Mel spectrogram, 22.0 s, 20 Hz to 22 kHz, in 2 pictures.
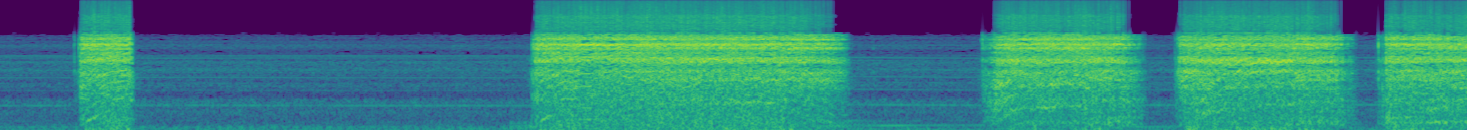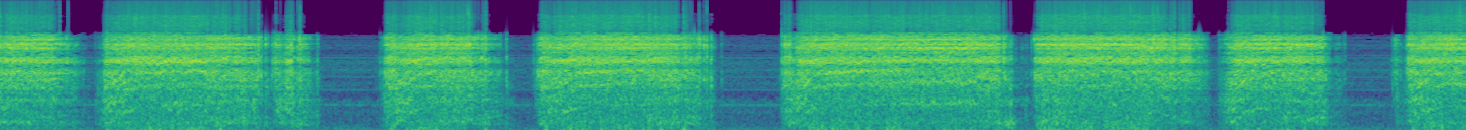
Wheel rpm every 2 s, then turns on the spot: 20, 0, 140, 50, 100, 90, 70, 80, 100, 120, 60.
none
